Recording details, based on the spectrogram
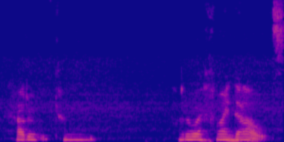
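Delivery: muttering under breath. Checking whether the sound works on a call, the speaker is muttering to self.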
